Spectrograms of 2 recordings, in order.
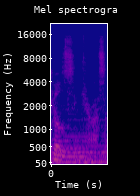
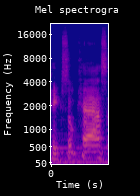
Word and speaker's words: Killas: I'm uh how' you pronounce it uh killas oh killas I always say Kass and that's so wrong so I'm uh I'm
